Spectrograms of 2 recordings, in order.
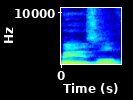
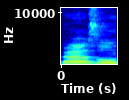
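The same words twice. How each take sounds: First: The word is said in the American way. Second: The word is said in a non-American way. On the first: "for uh, you guys here in America. I know everybody calls it basil" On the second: "I said basil instead of basil"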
